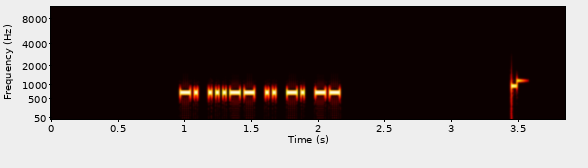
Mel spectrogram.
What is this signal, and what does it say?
Morse code, heard as a keyed tone, about 44 wpm, 700 Hz. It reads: N3INM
